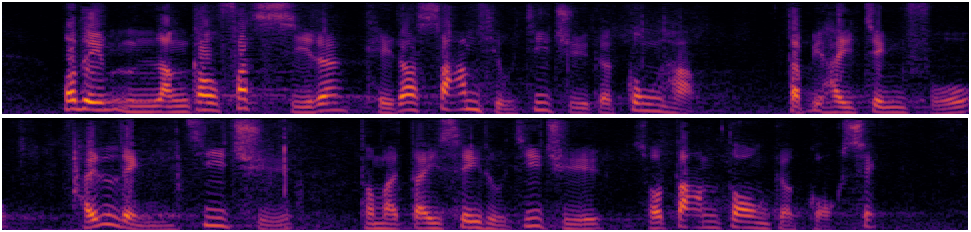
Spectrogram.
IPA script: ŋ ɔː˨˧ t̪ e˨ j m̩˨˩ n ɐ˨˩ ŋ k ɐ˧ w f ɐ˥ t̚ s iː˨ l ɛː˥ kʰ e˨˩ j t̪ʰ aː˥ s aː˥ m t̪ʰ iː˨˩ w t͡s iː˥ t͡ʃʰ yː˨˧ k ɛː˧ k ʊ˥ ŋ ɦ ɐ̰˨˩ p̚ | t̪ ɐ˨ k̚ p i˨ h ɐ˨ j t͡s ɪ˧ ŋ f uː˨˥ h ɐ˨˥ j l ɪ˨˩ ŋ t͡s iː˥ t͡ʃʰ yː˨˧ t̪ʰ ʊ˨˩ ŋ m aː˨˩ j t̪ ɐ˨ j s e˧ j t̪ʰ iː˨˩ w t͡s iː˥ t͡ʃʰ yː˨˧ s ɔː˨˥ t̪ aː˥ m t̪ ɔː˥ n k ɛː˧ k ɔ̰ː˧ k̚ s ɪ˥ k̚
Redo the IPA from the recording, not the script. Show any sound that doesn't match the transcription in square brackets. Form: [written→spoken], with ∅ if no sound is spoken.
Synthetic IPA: ŋ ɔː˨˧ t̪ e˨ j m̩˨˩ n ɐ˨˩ ŋ k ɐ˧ w f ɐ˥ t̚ s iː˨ l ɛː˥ kʰ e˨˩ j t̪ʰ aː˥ s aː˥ m t̪ʰ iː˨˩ w t͡s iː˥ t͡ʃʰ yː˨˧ k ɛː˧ k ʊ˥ ŋ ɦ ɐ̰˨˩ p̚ | t̪ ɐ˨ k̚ p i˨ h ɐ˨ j t͡s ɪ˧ ŋ f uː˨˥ h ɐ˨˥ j l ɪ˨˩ ŋ t͡s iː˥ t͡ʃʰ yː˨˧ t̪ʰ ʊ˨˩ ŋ m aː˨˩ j t̪ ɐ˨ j s e˧ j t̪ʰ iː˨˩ w t͡s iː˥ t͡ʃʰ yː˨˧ s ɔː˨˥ t̪ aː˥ m t̪ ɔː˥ [n→ŋ] k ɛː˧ k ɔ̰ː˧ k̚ s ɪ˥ k̚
